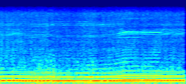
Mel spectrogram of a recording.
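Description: Quadcopter's electric motors and propellers whining steadily, heard from the camera on board, with the pitch stepping up slightly near the end, over a low rumble.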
